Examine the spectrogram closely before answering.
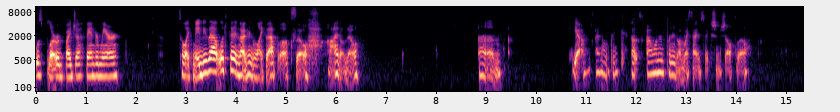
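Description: A young woman talks calmly and closely into a microphone.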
